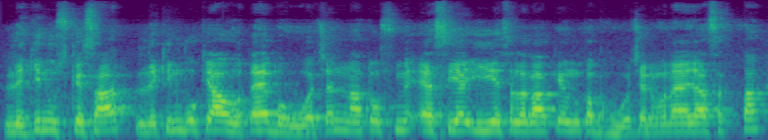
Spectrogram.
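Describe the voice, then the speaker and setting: A high, steady-toned male voice at normal speed runs an English grammar lesson. His repetitive classroom style has him quizzing students, answering his own questions in a dropped voice, and repeating key words.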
